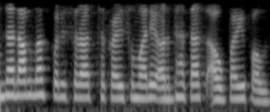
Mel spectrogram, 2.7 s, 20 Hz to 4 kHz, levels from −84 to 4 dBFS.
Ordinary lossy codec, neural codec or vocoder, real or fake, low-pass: MP3, 32 kbps; codec, 16 kHz, about 1 kbps, DyCAST, with the encoder's durations; fake; 3.6 kHz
